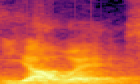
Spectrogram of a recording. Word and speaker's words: Yahweh: Uh, the name of God would be pronounced Yahweh.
